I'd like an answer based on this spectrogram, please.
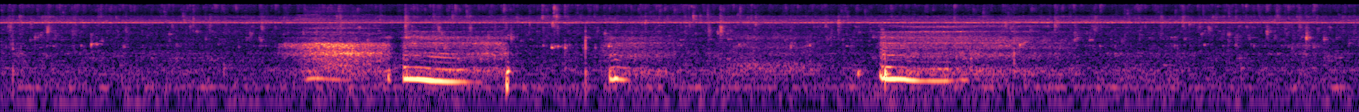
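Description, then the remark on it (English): Water runs steadily from a shower in a continuous soft hiss, broken by a few louder splashing surges partway through and again near the end; no one speaks. “Let the water just run all over our bodies.”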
